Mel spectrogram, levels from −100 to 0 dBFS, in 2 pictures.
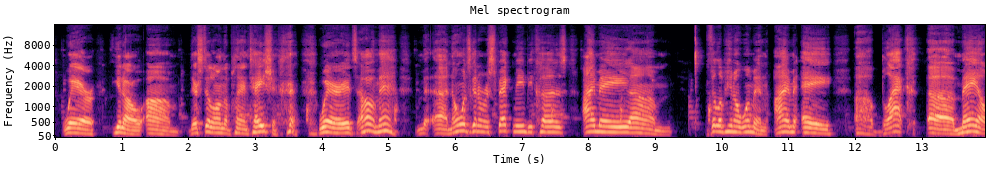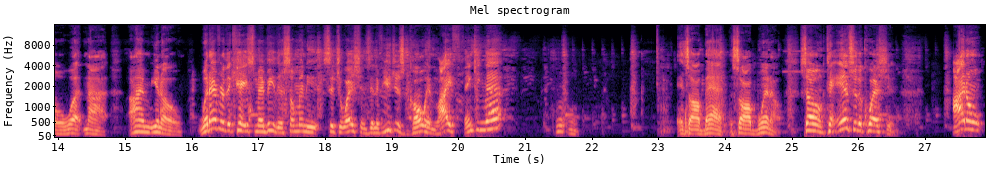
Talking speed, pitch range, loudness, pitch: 140 wpm, 155-205 Hz, -17 LUFS, 185 Hz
